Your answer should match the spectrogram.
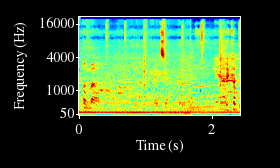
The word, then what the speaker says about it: Pommeau: It's pronounced Pommeau. It's a French word. It's Pommeau. Pommeau.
